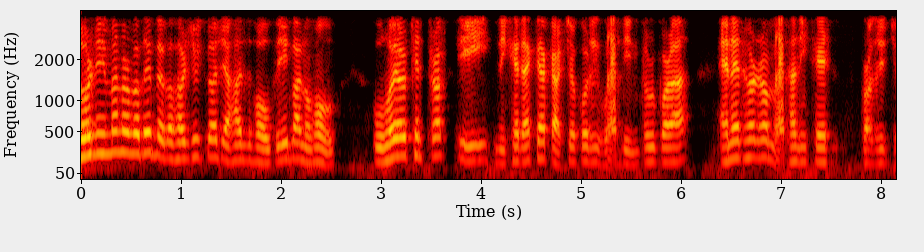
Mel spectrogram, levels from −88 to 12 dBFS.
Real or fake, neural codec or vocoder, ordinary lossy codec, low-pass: fake; codec, 16 kHz in and 24 kHz out, 0.8 kbps, FocalCodec, streaming, 65536 codes; none; 3.6 kHz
